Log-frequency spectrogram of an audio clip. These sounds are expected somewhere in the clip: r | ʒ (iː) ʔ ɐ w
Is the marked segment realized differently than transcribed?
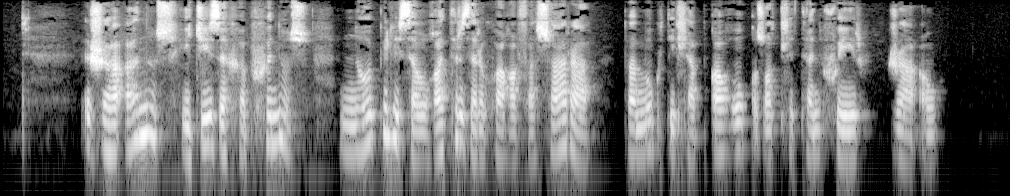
yes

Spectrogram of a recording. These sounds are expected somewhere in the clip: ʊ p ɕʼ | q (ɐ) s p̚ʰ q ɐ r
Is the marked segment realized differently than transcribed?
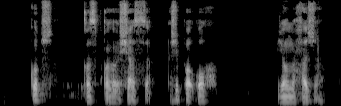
yes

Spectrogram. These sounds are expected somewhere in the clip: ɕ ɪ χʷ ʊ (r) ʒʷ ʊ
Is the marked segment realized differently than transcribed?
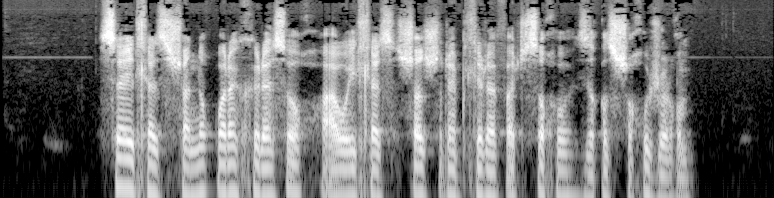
yes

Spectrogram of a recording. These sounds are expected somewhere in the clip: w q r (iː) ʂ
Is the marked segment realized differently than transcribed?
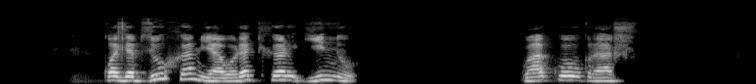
yes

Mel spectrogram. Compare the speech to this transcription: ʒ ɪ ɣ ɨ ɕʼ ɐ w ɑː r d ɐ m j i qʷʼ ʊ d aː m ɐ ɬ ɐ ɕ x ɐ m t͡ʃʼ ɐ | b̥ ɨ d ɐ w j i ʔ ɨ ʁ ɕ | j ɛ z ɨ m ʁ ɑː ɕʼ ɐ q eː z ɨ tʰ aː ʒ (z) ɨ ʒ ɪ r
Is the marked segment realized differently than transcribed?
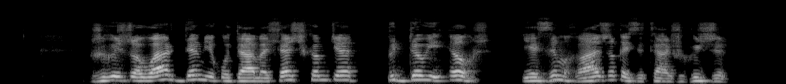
yes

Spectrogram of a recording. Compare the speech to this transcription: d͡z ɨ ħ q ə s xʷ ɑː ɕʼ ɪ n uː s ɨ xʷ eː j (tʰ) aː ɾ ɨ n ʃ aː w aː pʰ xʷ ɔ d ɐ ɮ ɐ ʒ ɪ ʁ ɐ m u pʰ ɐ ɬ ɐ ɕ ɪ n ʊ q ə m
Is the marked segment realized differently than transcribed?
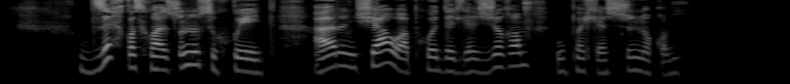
no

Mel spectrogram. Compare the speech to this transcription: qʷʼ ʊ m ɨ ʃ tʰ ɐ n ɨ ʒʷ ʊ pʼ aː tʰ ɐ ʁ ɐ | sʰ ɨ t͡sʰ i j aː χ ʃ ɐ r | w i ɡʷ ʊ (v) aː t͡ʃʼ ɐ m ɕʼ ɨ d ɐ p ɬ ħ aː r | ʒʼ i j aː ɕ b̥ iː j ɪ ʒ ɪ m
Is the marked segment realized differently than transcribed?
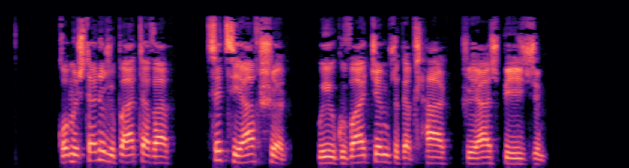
no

